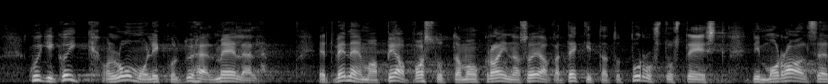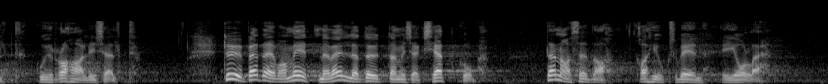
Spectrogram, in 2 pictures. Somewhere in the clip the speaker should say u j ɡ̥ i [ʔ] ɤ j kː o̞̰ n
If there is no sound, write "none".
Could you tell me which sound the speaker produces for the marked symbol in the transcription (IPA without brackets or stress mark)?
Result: k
